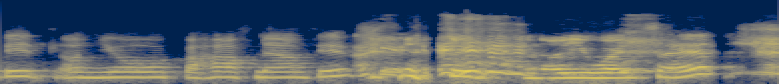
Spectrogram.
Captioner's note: laughs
